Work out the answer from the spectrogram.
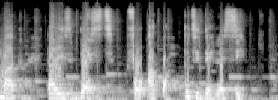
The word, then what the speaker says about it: àkwá: If I want to say clothes, it's called Àkwá. Àkwá. What is the tone mark that is best for Àkwá?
